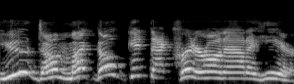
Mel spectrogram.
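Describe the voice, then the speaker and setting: A woman uses a gruff put-on character voice, high in pitch, with lively intonation. She speaks at a moderate pace. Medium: read story. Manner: gruff, scolding.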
